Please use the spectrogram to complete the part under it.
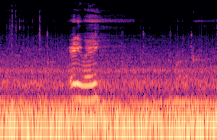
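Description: A car drives on the highway, giving a steady low rumble of engine and road noise throughout, with a brief tonal whine near the start. A voice speaks briefly over it.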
